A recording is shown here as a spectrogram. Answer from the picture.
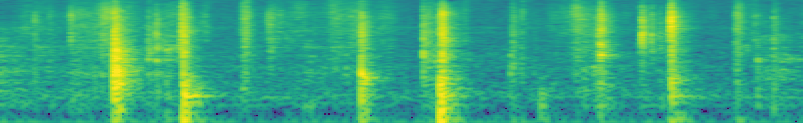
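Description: Tarot cards being handled and laid down on the table: a series of about eight sharp, irregular card snaps.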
